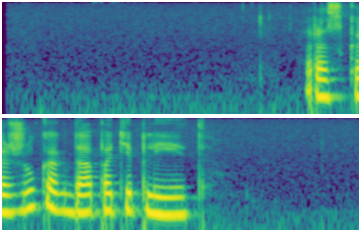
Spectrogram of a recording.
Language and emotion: Russian, neutral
